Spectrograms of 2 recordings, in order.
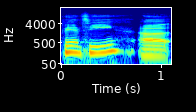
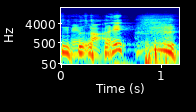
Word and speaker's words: Panti: We did get a comment in here saying it's pronounced Panty. It is not. We asked her. It is Panti.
